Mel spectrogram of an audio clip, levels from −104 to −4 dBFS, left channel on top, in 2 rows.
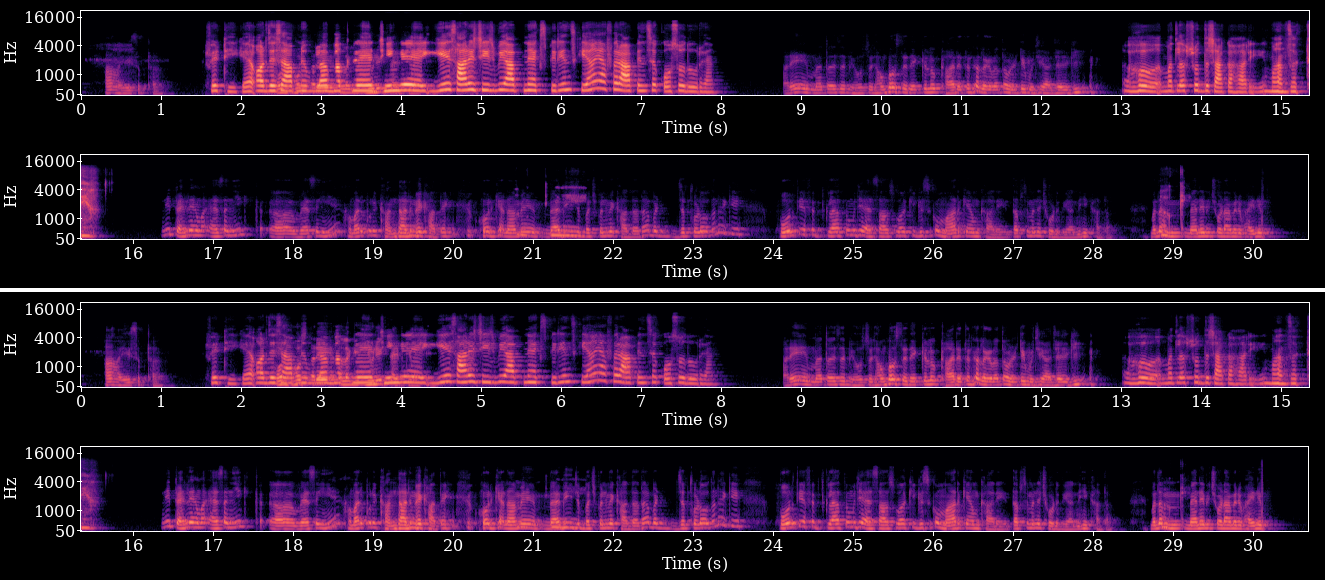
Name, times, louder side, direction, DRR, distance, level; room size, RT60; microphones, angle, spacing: voice 1, 0.3-1.0 2.4-4.2 8.8-12.6 16.4-17.4 17.7-23.6 24.1-28.2 28.7-30.1, right 3 dB, 70° right, 0.8 m, -40 dB
voice 2, 1.6-7.9 13.0-15.6 20.8-20.9 21.2-21.6 28.9-29.0, left 7 dB, 65° left, 0.4 m, -30 dB
12.0 x 9.8 x 3.4 m
head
